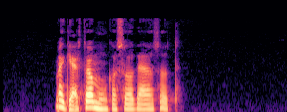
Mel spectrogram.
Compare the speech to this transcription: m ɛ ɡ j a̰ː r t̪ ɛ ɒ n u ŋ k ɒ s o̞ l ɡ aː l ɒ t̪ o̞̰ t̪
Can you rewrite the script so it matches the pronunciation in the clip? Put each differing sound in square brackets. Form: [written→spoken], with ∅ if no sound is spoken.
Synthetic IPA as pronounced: m ɛ ɡ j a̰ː r t̪ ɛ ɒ [n→m] u ŋ k ɒ s o̞ l ɡ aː l ɒ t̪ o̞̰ t̪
